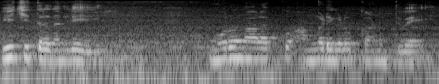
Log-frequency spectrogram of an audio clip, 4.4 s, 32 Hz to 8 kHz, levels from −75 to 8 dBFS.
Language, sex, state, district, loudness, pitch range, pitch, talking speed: Kannada, male, Karnataka, Bangalore, -19 LUFS, 145-170 Hz, 155 Hz, 80 wpm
